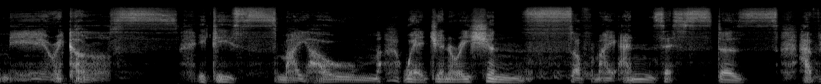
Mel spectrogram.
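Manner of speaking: slow, breathy snake whisper; hissing snake. Acted. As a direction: hiss it slowly into a sleeper's ear. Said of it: "hissed in his ear".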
